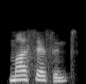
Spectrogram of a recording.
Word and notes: marcescent: Indian

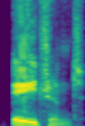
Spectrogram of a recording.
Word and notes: agent: American English

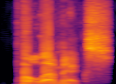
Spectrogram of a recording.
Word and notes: polemics: American English

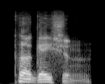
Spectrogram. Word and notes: purgation: British English

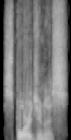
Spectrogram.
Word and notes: Sporogenous: American English

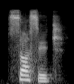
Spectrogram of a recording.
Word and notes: sausage: Indian

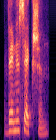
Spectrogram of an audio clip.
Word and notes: venesection: Indian

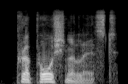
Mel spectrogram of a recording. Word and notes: proportionalist: British English

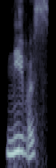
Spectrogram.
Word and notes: naevus: Indian

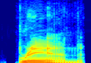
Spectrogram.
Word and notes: bran: American English

